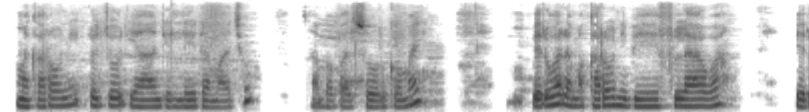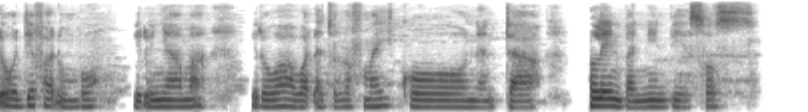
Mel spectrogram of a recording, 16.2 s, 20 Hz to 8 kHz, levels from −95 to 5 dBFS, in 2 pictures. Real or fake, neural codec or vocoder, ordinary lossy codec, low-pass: real; none; AAC, 48 kbps; 7.2 kHz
